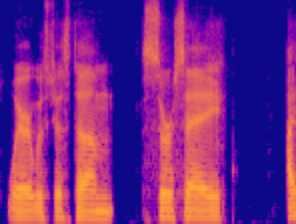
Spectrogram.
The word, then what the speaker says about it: Cersei: bit contentious even now some people say cersei but georgia martin always says cersei there's a great um meme i always liked where it was just um cersei i say cersei like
